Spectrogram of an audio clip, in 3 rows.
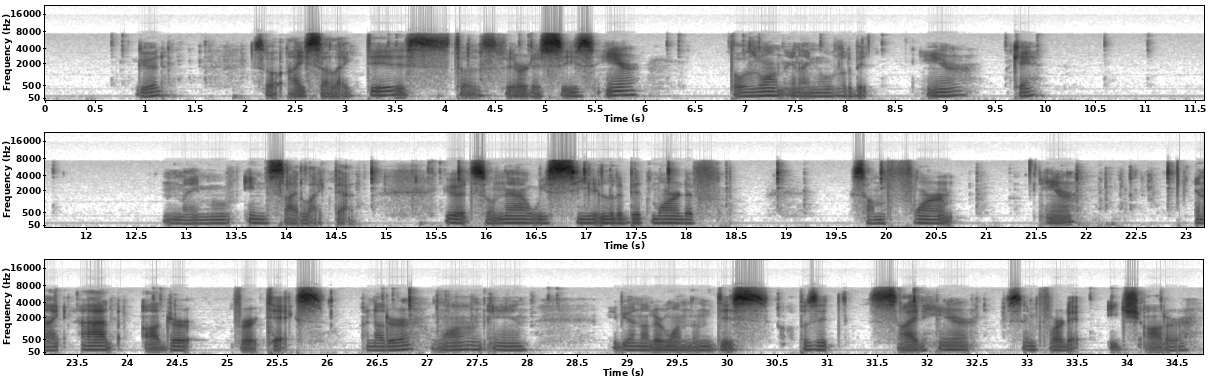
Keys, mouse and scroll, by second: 3.5 z, 3.7-5.8 middle drag, 4.1 Tab, 4.7 ctrl+s, 7.5-9.9 middle drag, 9.9 scroll up 1, 10.1 middle click, 10.3 Tab, 10.6 a, 11.7 ctrl+r, 14.3-15.8 drag, 14.5 middle click, 14.7 a, 15.1 ctrl+r, 19.0-20.5 drag, 19.1-23.0 middle drag, 19.8 ctrl+r, 23.8-25.2 drag, 24.0 middle click, 24.3 a, 24.8 ctrl+r, 27.5-29.4 drag, 29.4 ctrl+z, 30.0 ctrl+r, 33.1-34.5 drag, 33.9 ctrl+z, 34.3 ctrl+r, 34.5 middle click.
